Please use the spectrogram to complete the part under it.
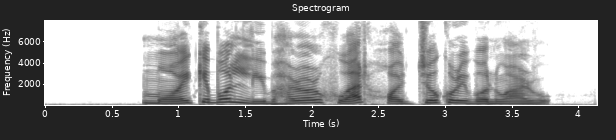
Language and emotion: Assamese, disgusted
